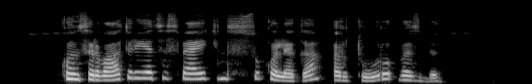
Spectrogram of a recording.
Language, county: Lithuanian, Vilnius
